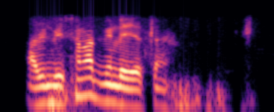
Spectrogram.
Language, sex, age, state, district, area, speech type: Santali, male, 30-45, Jharkhand, East Singhbhum, rural, conversation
